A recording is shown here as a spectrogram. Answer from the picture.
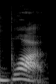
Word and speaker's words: bois: and then you're like, oh, I think it's bois, B-O-I-S, and then you're like, okay.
